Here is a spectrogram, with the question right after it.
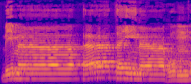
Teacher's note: ഇതിലുള്ള അലിഫിന് മദ്ദ് മുൻഫസിൽ ജായിസ് നൽകി നാലോ അഞ്ചോ ഹറക്കത്തിൻ്റെ അളവിൽ ദീർഘിപ്പിക്കൽ അനുവദനീയമാണ്.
